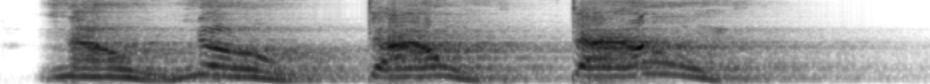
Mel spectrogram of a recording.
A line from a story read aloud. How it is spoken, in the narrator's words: screaming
